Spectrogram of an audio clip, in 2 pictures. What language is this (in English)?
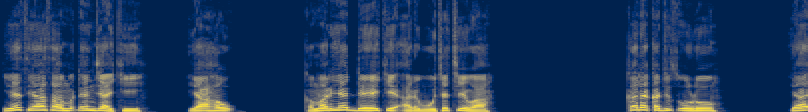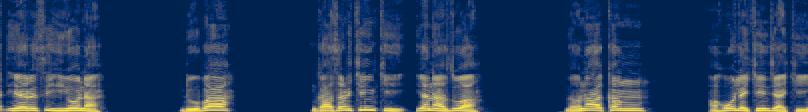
Hausa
